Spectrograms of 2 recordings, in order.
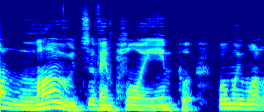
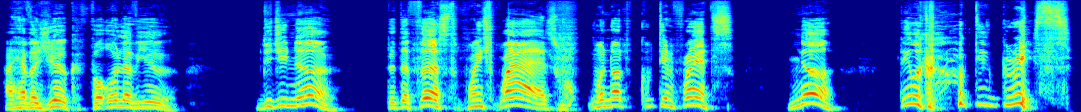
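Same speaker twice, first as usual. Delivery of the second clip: put-on higher, louder French-accented joke, slow, laughing through it; hammed-up French accent; 8 semitones higher, 11 dB louder than usual. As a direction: tell the joke like a cheeky Parisian host. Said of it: "in my best Parisian French accent".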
